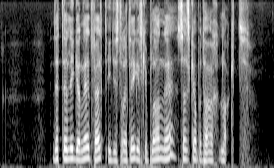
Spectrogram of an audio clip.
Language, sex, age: Norwegian, male, 31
